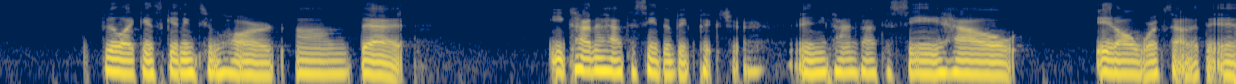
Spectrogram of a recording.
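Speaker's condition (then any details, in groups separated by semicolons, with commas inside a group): No condition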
